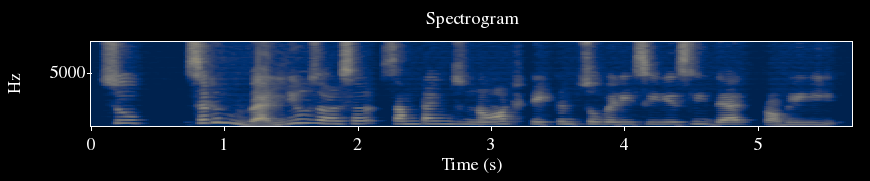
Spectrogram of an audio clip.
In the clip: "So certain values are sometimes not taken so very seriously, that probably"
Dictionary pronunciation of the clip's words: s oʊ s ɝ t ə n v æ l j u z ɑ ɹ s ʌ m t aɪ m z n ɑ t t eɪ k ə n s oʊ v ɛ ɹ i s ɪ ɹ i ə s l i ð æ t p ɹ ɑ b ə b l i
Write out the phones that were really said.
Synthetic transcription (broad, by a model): s oʊ s ɝ t ə n v æ l j u z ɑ ɹ s ʌ m t aɪ m z n ɑ t t eɪ k ə n s oʊ v ɛ ɹ i s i ɹ i ə s l i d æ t p ɹ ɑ b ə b l i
